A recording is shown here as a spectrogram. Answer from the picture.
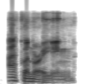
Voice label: "aquamarine", British

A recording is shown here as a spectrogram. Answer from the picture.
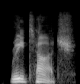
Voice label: "retouch", American

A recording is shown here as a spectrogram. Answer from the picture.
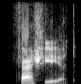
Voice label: "fasciate", American

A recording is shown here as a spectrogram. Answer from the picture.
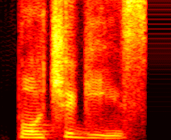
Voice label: "Portuguese", Indian; Dictionary

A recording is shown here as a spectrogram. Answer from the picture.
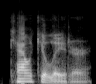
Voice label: "calculator", American

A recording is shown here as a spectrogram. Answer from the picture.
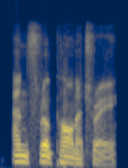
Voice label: "anthropometry", British

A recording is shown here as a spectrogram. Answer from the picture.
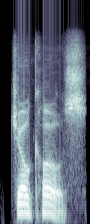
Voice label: "jocose", American

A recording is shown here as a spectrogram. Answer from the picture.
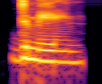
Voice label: "demesne", Indian

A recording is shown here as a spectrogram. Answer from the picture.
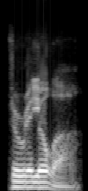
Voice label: "variola", American

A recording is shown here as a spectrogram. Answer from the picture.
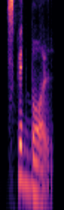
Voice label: "spitball", Indian

